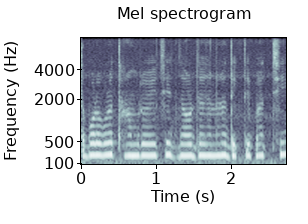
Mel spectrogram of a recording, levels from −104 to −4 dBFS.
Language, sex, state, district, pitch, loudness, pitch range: Bengali, female, West Bengal, Paschim Medinipur, 225 Hz, -16 LUFS, 220-230 Hz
